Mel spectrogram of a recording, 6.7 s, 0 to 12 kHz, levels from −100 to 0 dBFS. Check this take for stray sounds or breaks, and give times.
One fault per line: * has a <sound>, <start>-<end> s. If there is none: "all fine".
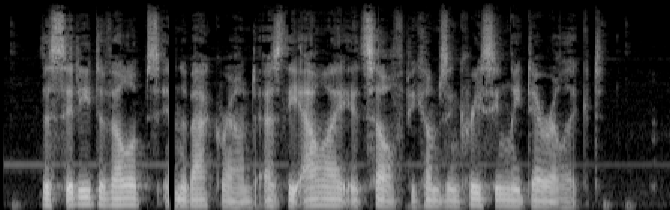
* has a dropout, 1.7-1.8 s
